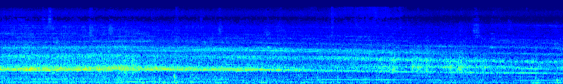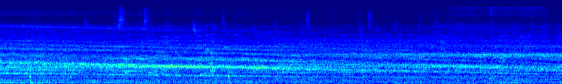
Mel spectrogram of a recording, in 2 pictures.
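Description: An electric train's motor whines and falls slowly in pitch as the train slows.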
